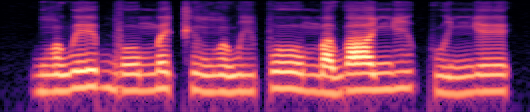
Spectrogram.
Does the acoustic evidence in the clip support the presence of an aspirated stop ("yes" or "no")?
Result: no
